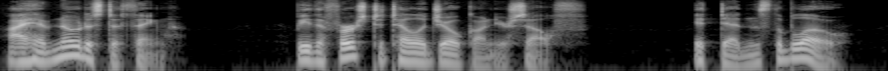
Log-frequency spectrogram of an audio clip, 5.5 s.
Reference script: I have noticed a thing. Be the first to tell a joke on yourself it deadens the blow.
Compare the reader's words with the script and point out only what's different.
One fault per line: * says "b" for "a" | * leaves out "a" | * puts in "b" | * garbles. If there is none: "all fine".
all fine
